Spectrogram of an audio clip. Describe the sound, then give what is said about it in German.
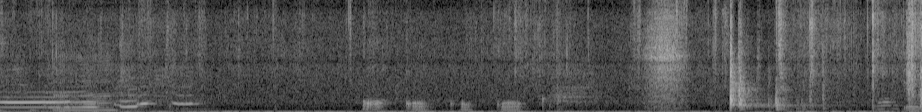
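A grandmother's chickens cluck in short, repeated bursts over a steady low rumble, with a few higher squawks and a sharp clatter near the end as something is thrown onto a hen's back; no clear speech. “hast du das auf den Rücken des Huhns geworfen?”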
